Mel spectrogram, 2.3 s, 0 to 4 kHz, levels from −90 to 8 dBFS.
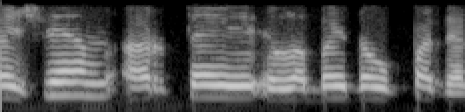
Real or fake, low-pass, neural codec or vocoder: real; 3.6 kHz; none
